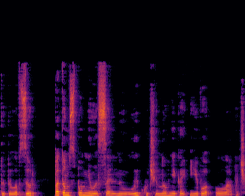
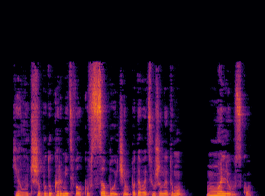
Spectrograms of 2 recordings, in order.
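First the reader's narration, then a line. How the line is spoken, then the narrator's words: Hissing. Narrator (Russian): Прошипела я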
